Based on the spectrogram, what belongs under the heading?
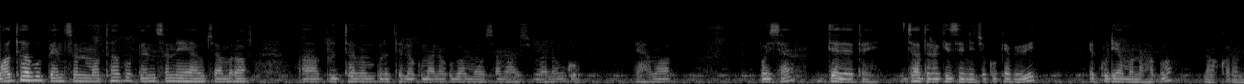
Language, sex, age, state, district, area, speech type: Odia, male, 18-30, Odisha, Ganjam, urban, spontaneous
